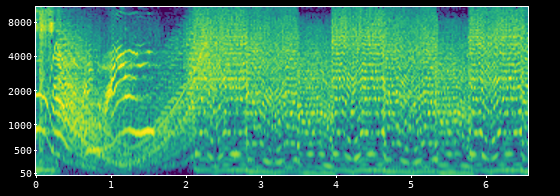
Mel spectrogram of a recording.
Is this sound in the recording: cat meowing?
yes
